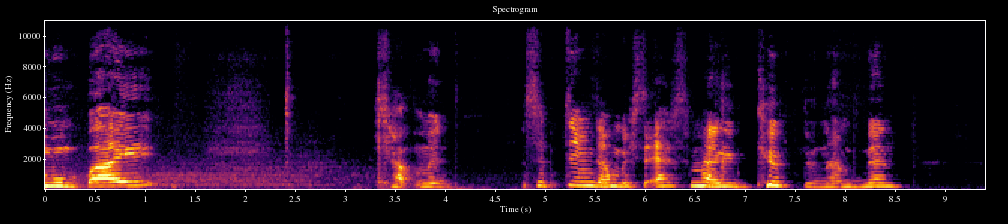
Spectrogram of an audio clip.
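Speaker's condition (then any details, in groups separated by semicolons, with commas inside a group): Ataxia; ataxia affecting hands and fingers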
